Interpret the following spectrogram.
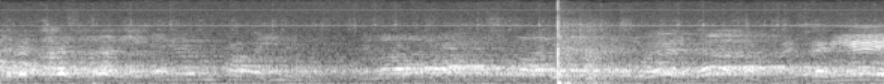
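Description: Players' voices calling across the pitch, with a single sharp thud of the football being struck about three quarters of the way through.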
